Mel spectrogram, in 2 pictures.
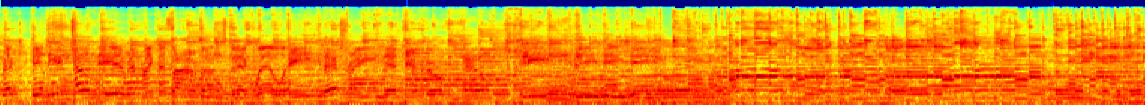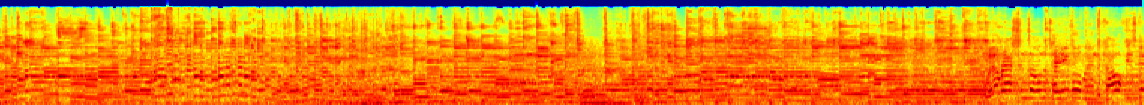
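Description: Solo steel-string acoustic guitar playing an up-tempo bluegrass instrumental break between sung verses.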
